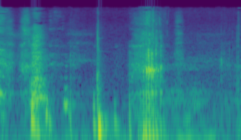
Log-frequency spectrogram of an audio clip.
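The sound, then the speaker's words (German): A few short, rough pig-like grunts and snorts come in quick bursts, moderately loud, with no one talking. “Oh, da wurde mal kurz gegrunzt, das oder? Schweinchen.”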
